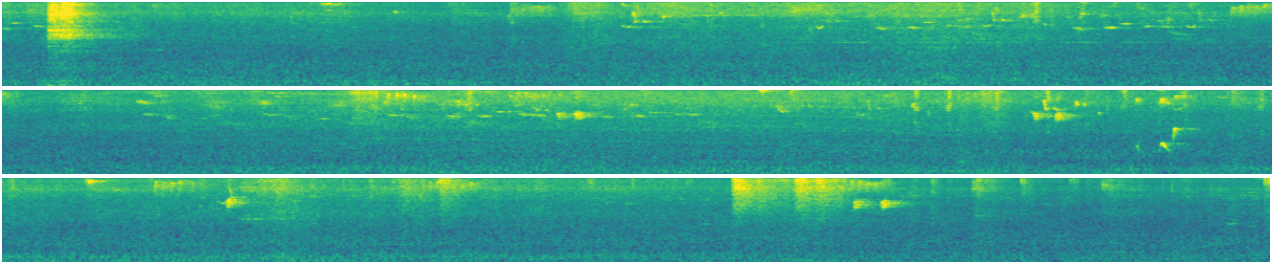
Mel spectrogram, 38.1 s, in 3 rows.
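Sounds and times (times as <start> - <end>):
birds tweeting: 0.0 - 1.6, 5.0 - 28.6, 33.8 - 34.6.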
